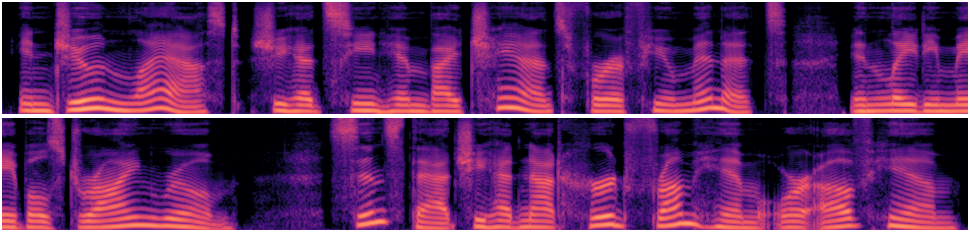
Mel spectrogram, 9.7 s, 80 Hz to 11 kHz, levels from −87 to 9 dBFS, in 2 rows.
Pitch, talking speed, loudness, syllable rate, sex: 190 Hz, 180 wpm, -18 LUFS, 4.1 syllables/s, female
